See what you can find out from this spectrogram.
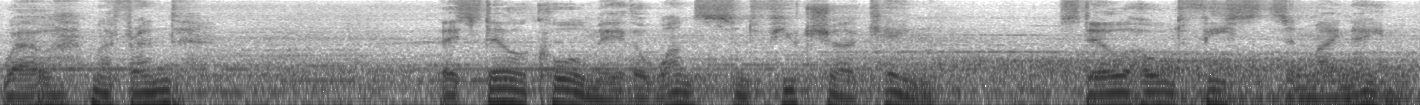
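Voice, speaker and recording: A man voicing the spirit of a legendary king, speaking slowly and solemnly, with loud game music behind. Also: very deep voice, very noisy, heavily acted. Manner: slow, solemn, brooding. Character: ghostly legendary king, grave and resolute.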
